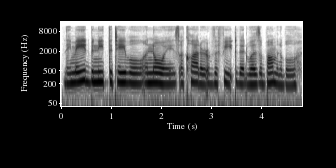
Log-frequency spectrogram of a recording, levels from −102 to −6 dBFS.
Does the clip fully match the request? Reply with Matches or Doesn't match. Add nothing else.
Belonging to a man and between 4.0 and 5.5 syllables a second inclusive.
Doesn't match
